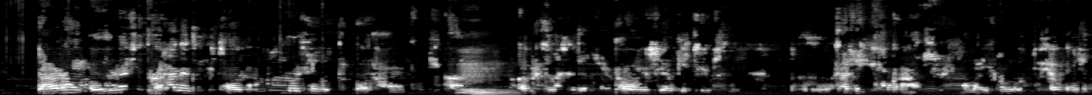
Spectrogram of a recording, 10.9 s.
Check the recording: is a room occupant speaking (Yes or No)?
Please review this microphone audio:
Yes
